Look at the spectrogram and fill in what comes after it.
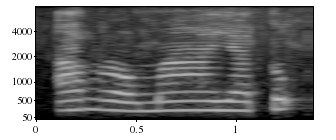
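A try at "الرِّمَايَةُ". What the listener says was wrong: Ar-Rima, pakai kasrah ya. Ar-Rimayatu.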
